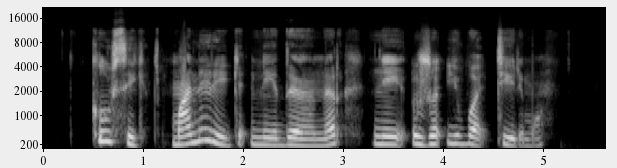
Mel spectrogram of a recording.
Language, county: Lithuanian, Vilnius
